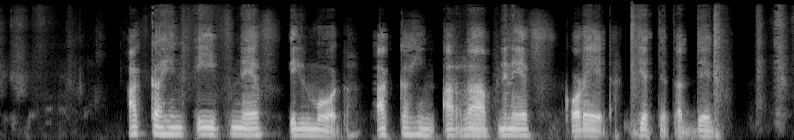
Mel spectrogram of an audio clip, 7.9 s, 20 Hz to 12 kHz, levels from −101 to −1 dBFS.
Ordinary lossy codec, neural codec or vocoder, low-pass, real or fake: AAC, 32 kbps; codec, 16 kHz in and 24 kHz out, 0.9 kbps, LongCat-Audio-Codec, fine tuned four codebook decoder; 10.8 kHz; fake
